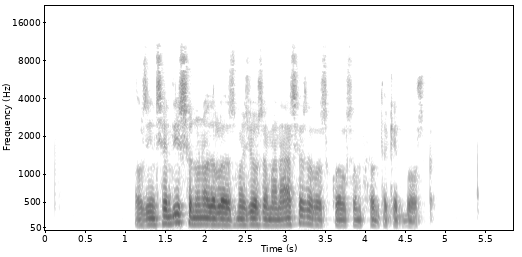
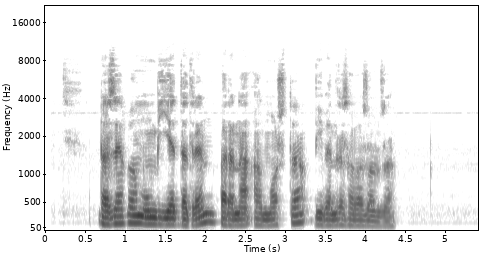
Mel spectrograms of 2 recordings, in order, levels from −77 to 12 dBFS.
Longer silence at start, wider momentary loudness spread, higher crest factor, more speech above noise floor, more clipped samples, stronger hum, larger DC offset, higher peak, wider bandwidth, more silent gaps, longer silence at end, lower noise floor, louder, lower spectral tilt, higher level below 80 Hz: first, 1.15 s vs 0.25 s; first, 12 LU vs 8 LU; about the same, 20 dB vs 18 dB; about the same, 46 dB vs 45 dB; neither; neither; neither; second, -10 dBFS vs -2 dBFS; first, 11.5 kHz vs 9.6 kHz; neither; about the same, 1.15 s vs 1.05 s; first, -74 dBFS vs -63 dBFS; second, -28 LUFS vs -19 LUFS; about the same, -6 dB/octave vs -6.5 dB/octave; second, -66 dBFS vs -50 dBFS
